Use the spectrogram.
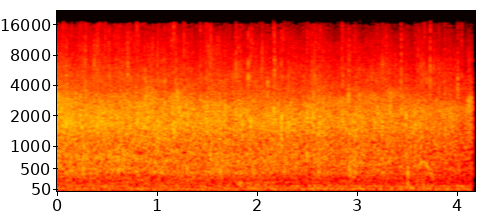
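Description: Sustained applause from an audience for guests as they are seated, a dense, steady wash of many hands clapping at an even loudness throughout, with no voices standing out.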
